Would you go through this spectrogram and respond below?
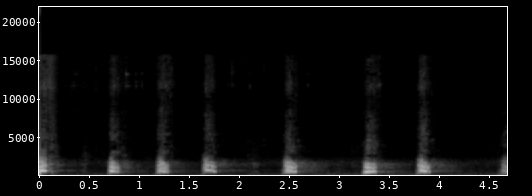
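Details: Border Collie Blue Ryder barking during bite and protection work, a steady series of eight sharp, forceful barks about every half second over a quiet background.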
